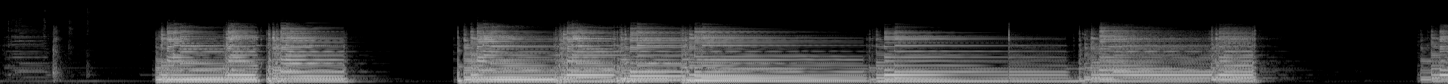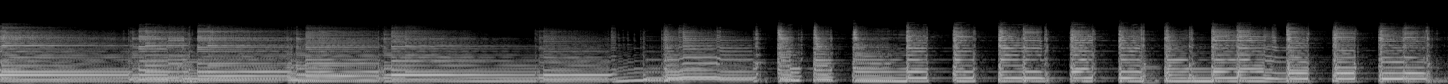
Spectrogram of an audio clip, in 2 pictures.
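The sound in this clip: Clean tone from a tonally beefy electric guitar played through a Pettyjohn Chime MK II pedal: sustained ringing chords separated by brief silences, then a quicker stretch of picked notes and short strums near the end, loud and without talk.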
